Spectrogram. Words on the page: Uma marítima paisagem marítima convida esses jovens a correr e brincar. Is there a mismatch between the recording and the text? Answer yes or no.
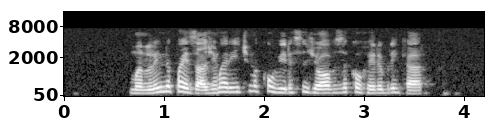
yes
